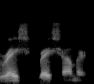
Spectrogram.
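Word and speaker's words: Rae Sremmurd: Is it Ray Shrummer? Oh, yeah, that's right.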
